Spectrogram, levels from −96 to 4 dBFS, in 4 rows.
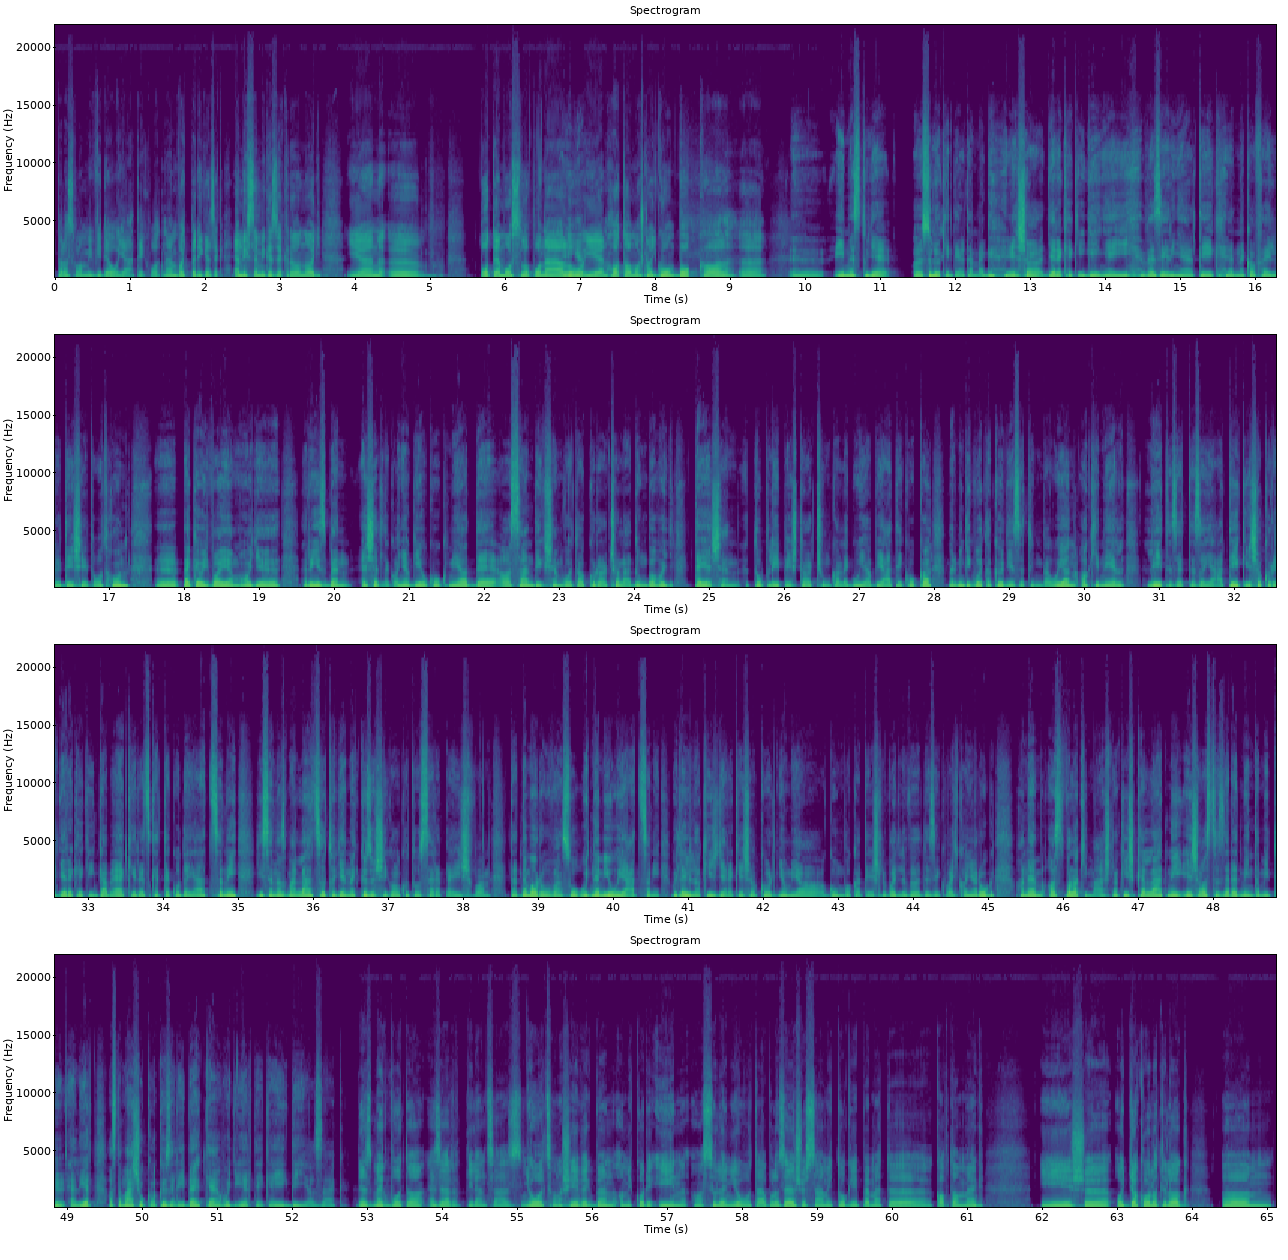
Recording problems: uneven, jittery; strongly; from 2 s to 1:01

